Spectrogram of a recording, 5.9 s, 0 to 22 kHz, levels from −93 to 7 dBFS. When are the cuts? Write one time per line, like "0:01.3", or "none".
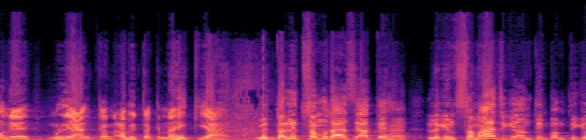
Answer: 0:02.6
